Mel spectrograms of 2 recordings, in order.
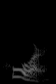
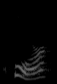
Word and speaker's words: corps: Зверніть увагу на написання та вимову слова corps. Не путайте його з corpse – мертве тіло, corpus – корпус, збірка або core – ядро, серцевина. Множина від core – corps – пишеться так само, але вимовляється із закінченням corps.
